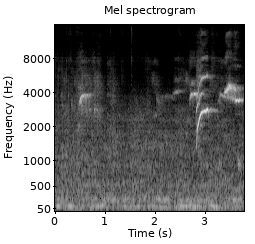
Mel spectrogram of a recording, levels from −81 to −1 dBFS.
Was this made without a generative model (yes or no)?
no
